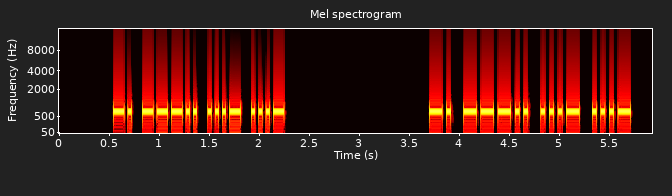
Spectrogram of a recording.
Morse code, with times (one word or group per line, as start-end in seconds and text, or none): 0.5-2.3 N8VV
3.7-5.7 N8VV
